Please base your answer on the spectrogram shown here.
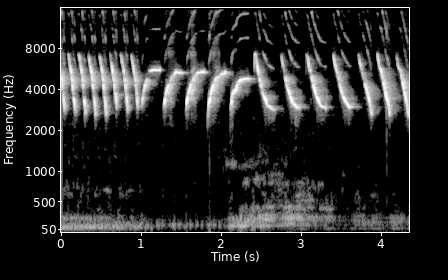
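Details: Canary singing a master song used to train young songbirds, with luxurious melodic phrasing: rapid runs of high, downward-sweeping notes, then a few slower rising slurs and another quick series of falling chirps.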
